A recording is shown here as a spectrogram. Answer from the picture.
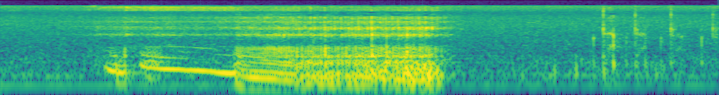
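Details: Moose the bulldog snoring and making a strange noise: a short snort, then a drawn-out whiny tone sliding downward and blending into a harsh rattling snore about a second long, then faint snuffles and a low hum.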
